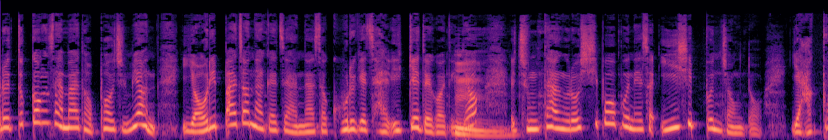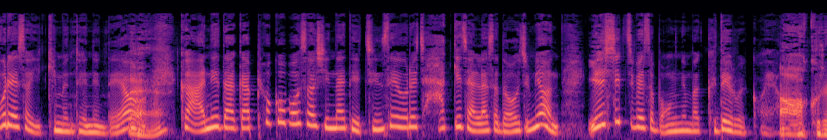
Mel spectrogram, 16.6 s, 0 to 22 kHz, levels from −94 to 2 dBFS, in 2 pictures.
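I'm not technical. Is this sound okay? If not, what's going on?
No. Channel delay (comb filtering) affects the speech from 5.31 to 7.90 s. One side of the stereo signal runs a tiny fraction of a millisecond behind the other, about one sample. When the two sides are mixed together, some frequencies cancel out. With a gap this small, the first cancelled frequency sits around the very top of human hearing, near 20 kHz, so the effect is a dulling of the crispest high end.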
